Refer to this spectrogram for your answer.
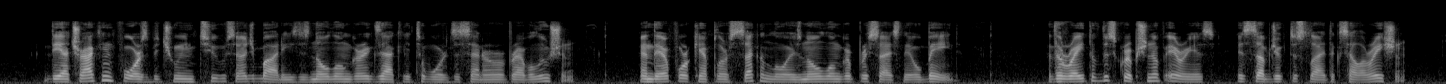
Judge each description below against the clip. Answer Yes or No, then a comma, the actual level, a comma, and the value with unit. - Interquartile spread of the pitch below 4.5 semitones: Yes, narrow, 2.5 semitones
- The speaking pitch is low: Yes, low, 125 Hz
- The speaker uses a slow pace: No, average, 155 wpm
